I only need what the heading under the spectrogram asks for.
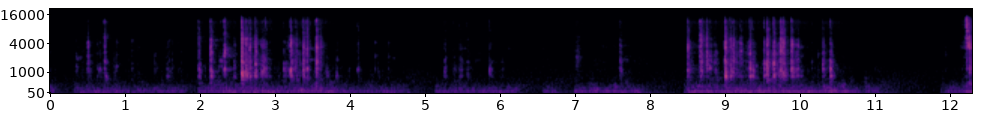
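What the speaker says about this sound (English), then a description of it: "So I'm just going to type in subduction zone." Keys on a computer keyboard clack in short bursts of quick typing with pauses between them, close and fairly quiet, alone with no talk.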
